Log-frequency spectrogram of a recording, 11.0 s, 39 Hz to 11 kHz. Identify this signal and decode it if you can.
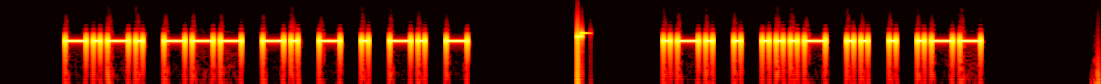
Morse code, heard as a keyed tone, about 17 wpm, 700 Hz. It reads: CONTENT REVIEW
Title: Sentences from Top 900 Words - New Word Drill - 17wpm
